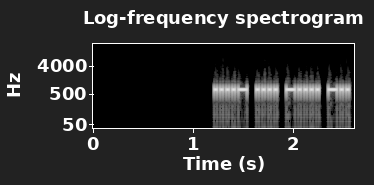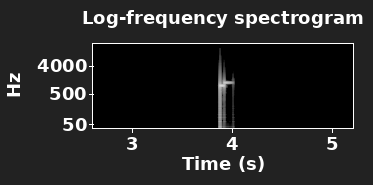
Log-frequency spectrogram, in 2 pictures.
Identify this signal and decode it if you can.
Morse code, heard as a keyed tone, about 37 wpm, 700 Hz. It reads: 4H6D
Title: Four Challenging Letter-Number Combinations 40wpm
